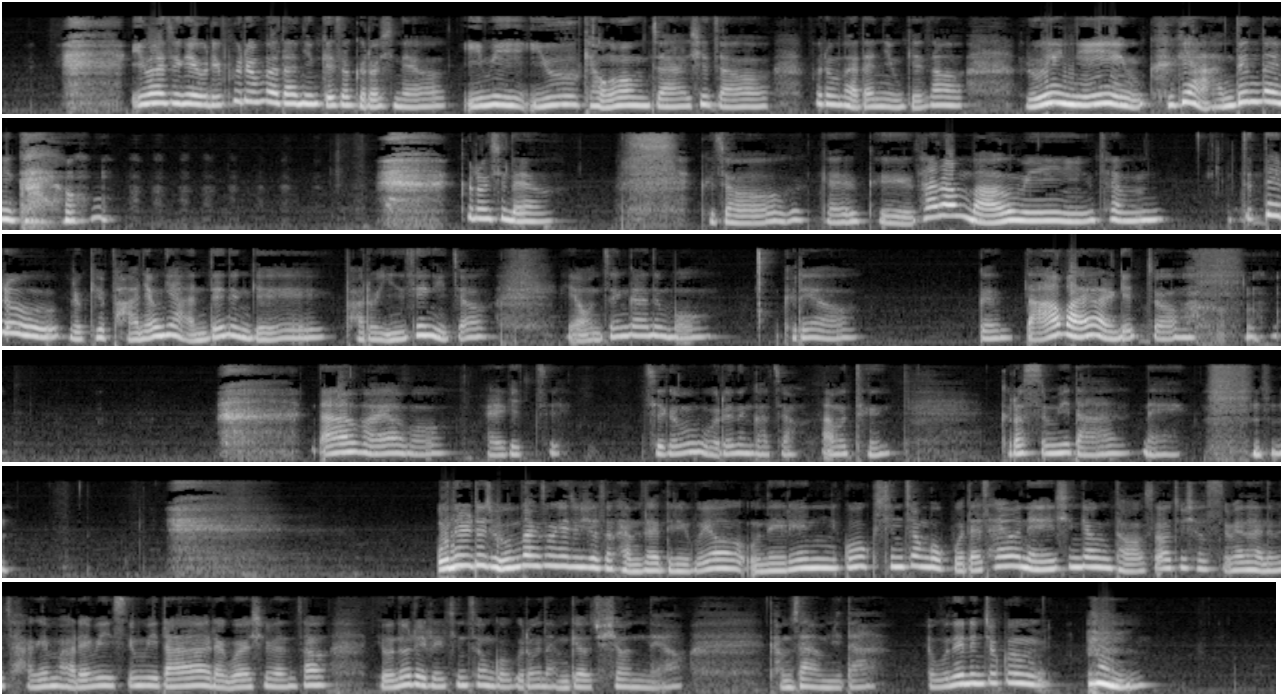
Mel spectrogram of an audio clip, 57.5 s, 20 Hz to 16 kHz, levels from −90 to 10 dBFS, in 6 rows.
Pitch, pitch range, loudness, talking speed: 235 Hz, 205-270 Hz, -14 LUFS, 210 characters per minute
